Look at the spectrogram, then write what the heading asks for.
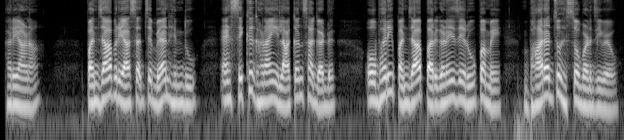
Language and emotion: Sindhi, neutral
